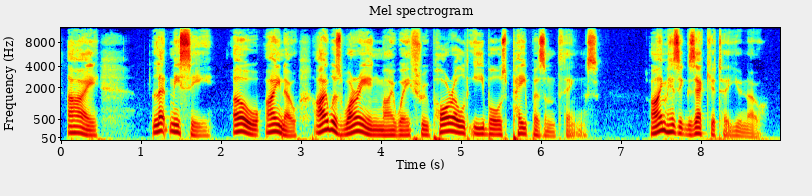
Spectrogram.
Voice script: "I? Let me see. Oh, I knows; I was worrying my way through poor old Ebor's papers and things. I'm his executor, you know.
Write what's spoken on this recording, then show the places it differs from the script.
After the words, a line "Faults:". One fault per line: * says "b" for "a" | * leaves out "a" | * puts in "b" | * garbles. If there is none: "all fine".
"I? Let me see. Oh, I know; I was worrying my way through poor old Ebor's papers and things. I'm his executor, you know.
Faults:
* says "know" for "knows"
